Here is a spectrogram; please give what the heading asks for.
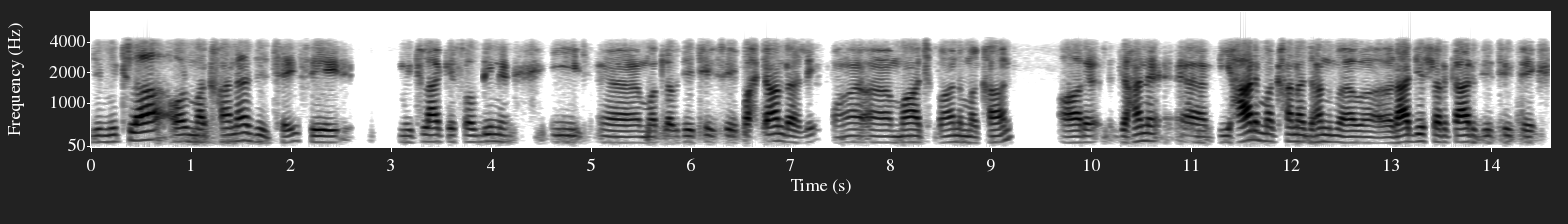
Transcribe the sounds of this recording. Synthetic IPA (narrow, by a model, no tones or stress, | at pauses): d͡ʒemit̪ʰlaɔ̰ːɾməkʰanad͡ʒet͡ʃʰɛse | mit̪ʰlakesəbd̪ini | mət̪ləbd͡ʒet͡ʃʰɛsepəɦt͡ʃanɾəɦlepamãt͡ʃʰpãnməkʰan | ɔːɾd͡ʒəɦənbiɦaɾməkʰanad͡ʒəɦənɾad͡ʒjəsəɾkaɾd͡ʒet͡ʃʰɛse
